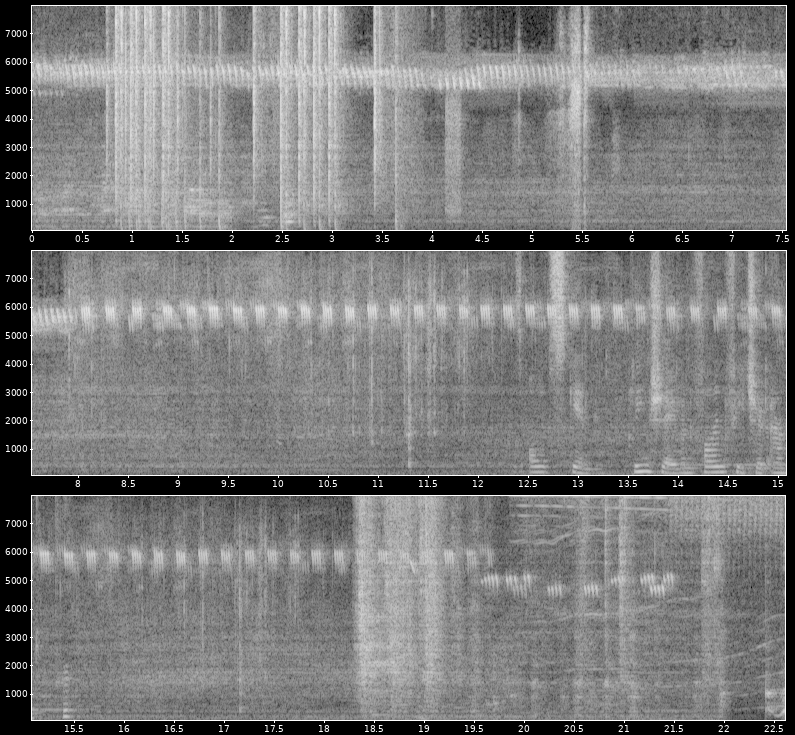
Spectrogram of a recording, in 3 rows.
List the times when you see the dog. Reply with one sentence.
You can hear the dog from 0.0 to 2.6 s and from 18.2 to 22.5 s.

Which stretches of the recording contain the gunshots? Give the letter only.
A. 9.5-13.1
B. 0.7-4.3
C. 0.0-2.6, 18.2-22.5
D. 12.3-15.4
B.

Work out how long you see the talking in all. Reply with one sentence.
You can hear the talking for 3 seconds altogether.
